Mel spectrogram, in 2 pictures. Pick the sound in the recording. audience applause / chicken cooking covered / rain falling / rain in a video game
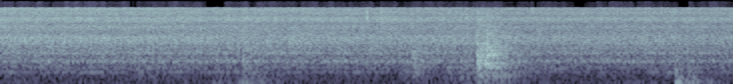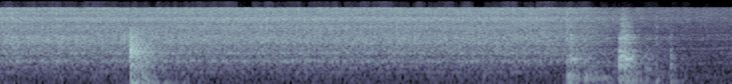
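chicken cooking covered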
